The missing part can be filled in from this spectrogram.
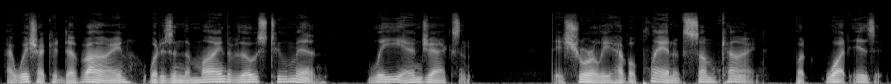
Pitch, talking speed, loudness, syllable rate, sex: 100 Hz, 195 wpm, -19 LUFS, 4.9 syllables/s, male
